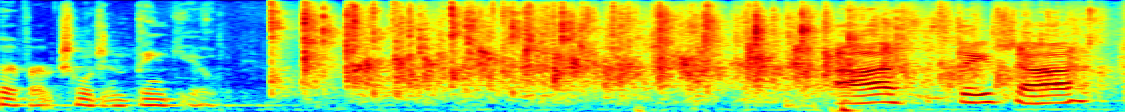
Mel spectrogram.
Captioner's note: applause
